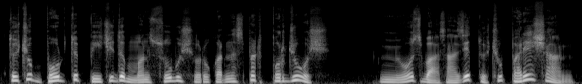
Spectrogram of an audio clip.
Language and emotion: Kashmiri, surprised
